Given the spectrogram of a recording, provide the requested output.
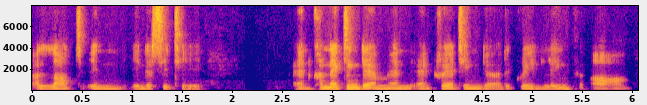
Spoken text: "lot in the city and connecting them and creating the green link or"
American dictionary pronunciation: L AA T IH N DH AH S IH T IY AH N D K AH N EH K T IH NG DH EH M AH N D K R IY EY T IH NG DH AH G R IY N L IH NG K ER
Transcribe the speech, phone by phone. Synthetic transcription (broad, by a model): L AA T IH N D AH S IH T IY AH N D K AH N EH K T IH NG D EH M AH N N K R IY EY T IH NG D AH G R IY N L IH NG K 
